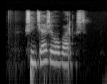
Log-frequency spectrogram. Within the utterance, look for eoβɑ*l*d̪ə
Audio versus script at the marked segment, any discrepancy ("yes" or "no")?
yes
